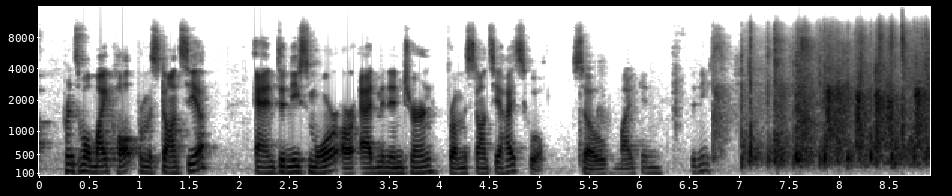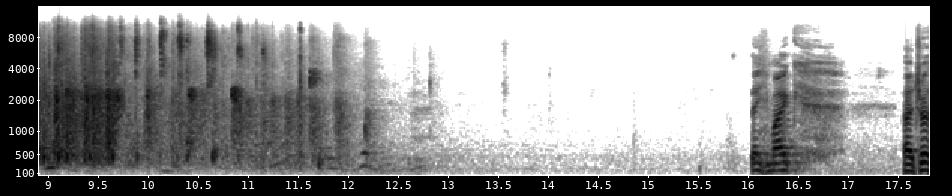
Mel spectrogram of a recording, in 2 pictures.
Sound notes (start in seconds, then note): 6.6 audience clapping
